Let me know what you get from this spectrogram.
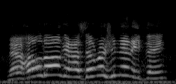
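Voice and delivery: high, loud call to stop them. Acted. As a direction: shout after the students running off. Counselor calls after fleeing students.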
